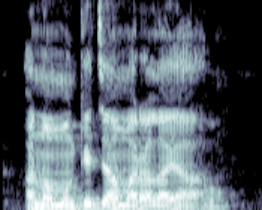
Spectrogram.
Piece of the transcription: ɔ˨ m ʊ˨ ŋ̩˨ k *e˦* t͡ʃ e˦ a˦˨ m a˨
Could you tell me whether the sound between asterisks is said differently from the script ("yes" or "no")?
no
